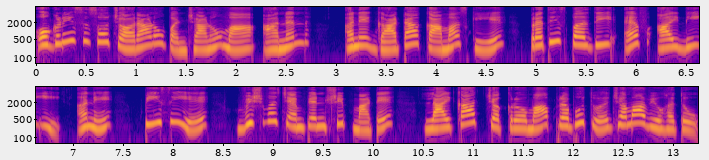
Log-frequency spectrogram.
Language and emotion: Gujarati, neutral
